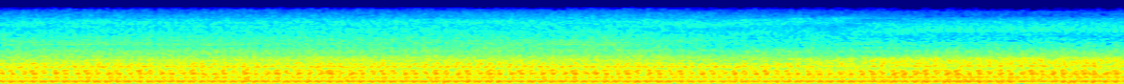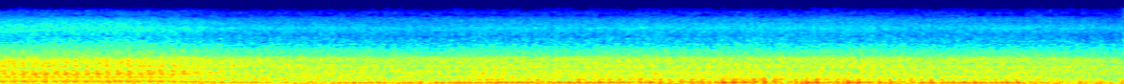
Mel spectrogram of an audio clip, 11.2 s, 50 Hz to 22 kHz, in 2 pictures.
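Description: A Honda Goldwing GL1500 motorcycle engine idling with a smooth, steady low hum that holds even throughout and shifts slightly in tone partway through. It is close and continuous, with no talking.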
